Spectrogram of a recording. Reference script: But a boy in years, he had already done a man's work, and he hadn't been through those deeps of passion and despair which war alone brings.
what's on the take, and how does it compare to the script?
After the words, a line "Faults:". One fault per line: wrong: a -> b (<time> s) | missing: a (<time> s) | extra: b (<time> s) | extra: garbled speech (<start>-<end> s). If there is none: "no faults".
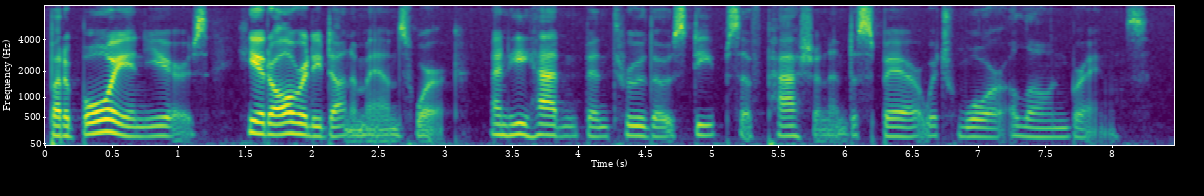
But a boy in years, he had already done a man's work, and he hadn't been through those deeps of passion and despair which war alone brings.
Faults:
no faults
